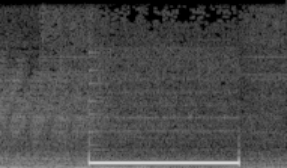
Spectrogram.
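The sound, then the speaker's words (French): Telephone ringback tone on a call line: one steady, mid-pitched electronic beep lasting about a second, standing alone against faint background hiss. “j'ai téléphoné à un de ses cofondateurs.”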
